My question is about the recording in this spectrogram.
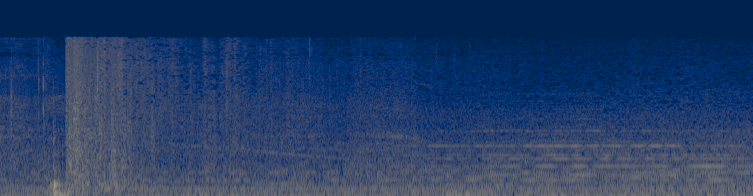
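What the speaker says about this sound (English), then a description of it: "I broke the glass." Glass shatters in Batman: Arkham Knight with one sharp, loud crash near the start. A steady low hum and ambient game drone carry on afterward.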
